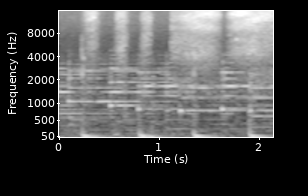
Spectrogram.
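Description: A hand rubbing and sliding across a sheet of chart paper on the table, with a brief scraping hiss near the end. Background music with a steady beat of about two thumps a second plays under it.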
